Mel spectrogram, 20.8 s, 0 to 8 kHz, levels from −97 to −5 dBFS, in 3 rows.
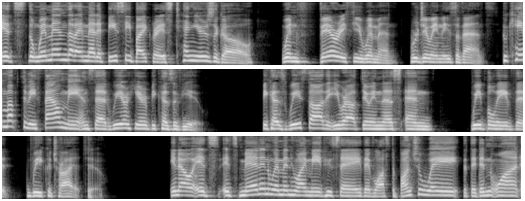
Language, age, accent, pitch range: English, 30-49, American, 160-215 Hz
